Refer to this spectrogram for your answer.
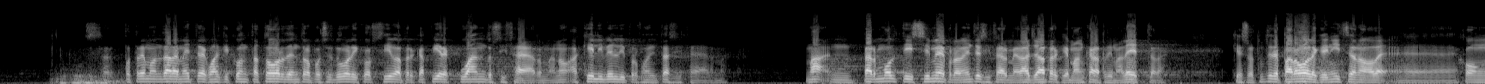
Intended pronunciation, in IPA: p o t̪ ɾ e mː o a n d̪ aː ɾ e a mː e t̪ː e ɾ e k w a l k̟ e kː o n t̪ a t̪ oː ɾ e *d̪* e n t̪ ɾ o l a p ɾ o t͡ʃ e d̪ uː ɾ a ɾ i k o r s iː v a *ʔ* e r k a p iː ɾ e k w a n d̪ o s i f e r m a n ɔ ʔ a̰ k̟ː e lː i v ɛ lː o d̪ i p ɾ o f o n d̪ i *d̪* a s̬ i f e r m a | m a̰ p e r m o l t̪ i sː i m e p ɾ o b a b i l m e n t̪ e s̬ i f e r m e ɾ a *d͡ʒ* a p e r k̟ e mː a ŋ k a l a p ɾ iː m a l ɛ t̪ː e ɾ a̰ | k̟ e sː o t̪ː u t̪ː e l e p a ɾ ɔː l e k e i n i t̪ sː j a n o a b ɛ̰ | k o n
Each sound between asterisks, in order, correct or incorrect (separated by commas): correct, incorrect, incorrect, correct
